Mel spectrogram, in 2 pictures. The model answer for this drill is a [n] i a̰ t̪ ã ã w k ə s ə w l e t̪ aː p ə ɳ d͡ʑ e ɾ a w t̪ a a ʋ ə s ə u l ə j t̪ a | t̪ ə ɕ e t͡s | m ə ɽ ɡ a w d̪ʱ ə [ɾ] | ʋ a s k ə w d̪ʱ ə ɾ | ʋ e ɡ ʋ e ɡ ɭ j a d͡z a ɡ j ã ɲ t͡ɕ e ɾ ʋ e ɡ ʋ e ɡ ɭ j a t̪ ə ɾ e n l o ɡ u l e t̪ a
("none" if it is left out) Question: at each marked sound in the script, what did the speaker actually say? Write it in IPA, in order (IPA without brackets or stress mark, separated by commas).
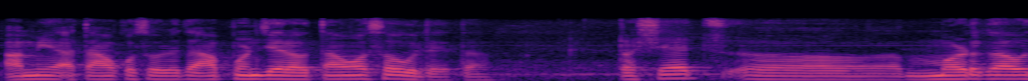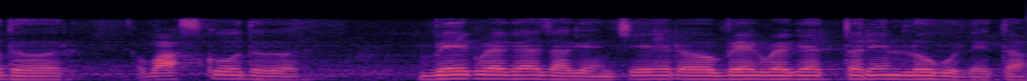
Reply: m, ɾ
